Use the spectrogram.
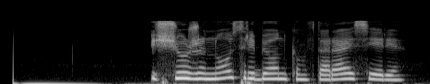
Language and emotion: Russian, neutral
